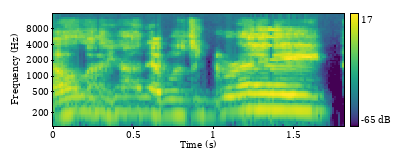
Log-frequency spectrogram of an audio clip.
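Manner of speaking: high, drawn-out mock gush; retold backstage cheer. Locker room cheering him backstage.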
